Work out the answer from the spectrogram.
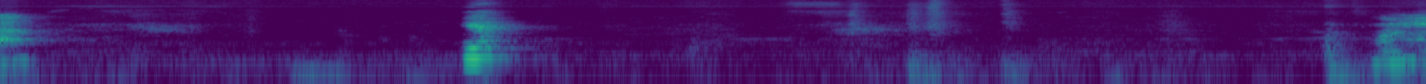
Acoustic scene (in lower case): elevator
